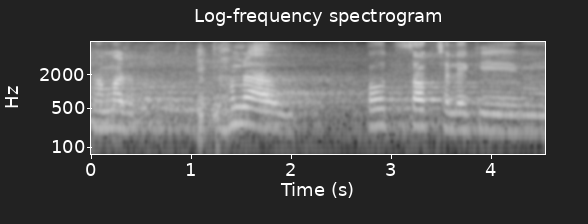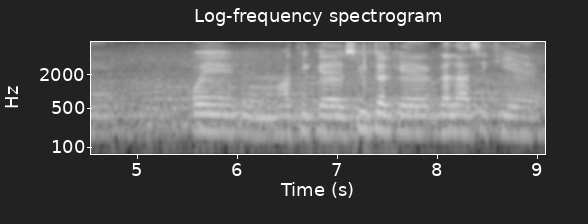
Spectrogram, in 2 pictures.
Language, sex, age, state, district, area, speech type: Maithili, female, 45-60, Bihar, Purnia, rural, spontaneous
